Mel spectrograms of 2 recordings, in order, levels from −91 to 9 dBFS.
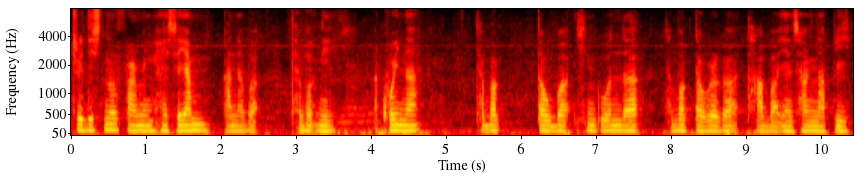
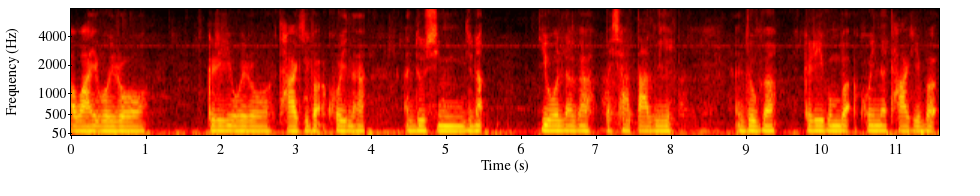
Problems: none marked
